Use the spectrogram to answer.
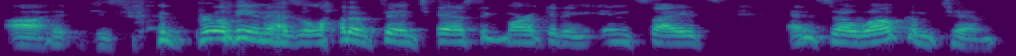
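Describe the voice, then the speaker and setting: A man's voice: fairly high pitch, animated, normal speed, darkish tone, breathy edge, dull audio. Upbeat middle-aged male interview host. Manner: upbeat, enthusiastic, hesitant restarts. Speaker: podcast host. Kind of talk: casual interview hosting. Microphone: wired earphones on video call.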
